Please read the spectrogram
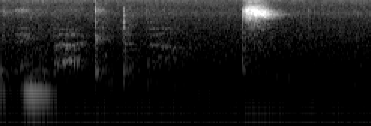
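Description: A woman's soft voice whispering: a low voiced murmur fades out at the start, then a short breathy 'sh' hiss comes about one and a half seconds in. Two faint clicks fall between them.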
